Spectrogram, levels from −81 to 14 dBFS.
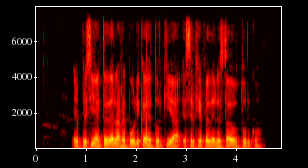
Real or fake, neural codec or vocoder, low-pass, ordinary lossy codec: real; none; 7.2 kHz; Opus, 64 kbps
